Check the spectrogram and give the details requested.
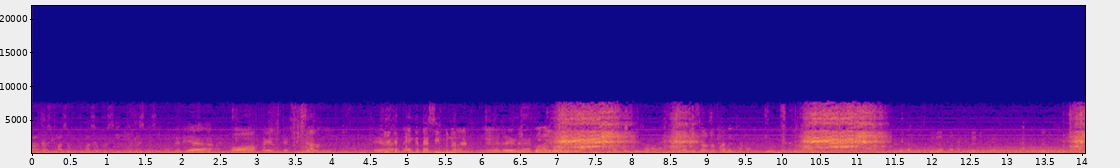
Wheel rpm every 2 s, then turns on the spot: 0, 0, 0, 50, 10, 50, 10.
none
